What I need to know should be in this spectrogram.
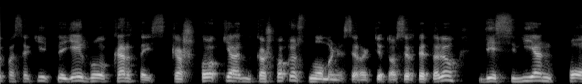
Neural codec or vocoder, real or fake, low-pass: autoencoder, 48 kHz, 32 numbers a frame, DAC-VAE, trained on Japanese speech; fake; 14.4 kHz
